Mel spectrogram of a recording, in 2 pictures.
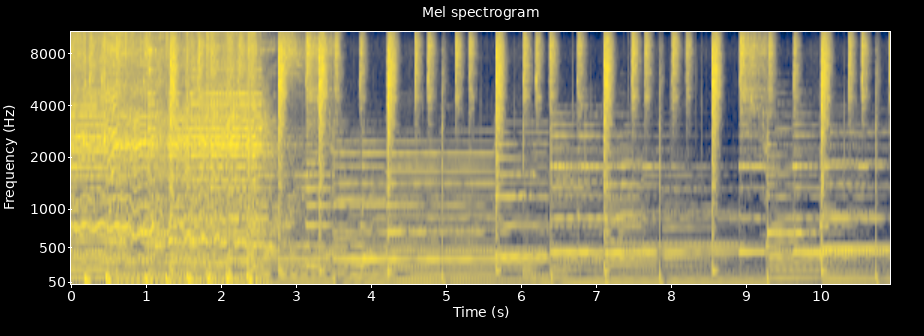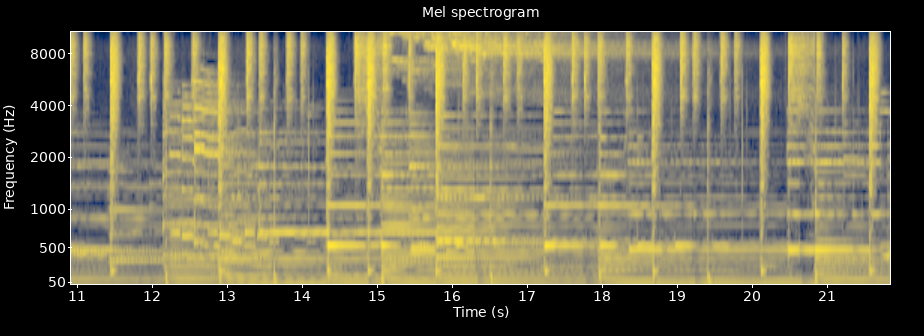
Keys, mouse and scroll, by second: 1.3-2.4 drag, 2.4-3.7 scroll down 4, 3.7-4.4 scroll down 1, 4.7-5.9 middle drag, 5.9-9.7 drag, 10.2-10.6 scroll up 3, 10.8-11.3 scroll down 4, 11.8 click, 12.9 Delete, 13.8 click, 14.9-16.5 drag, 17.0-21.8 drag.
